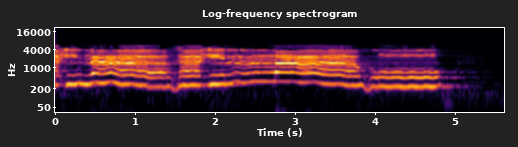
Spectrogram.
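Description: A man reciting the Quran in melodic tajweed style, holding long drawn-out notes with wavering, gliding ornaments in his voice. The recited phrase ends about four to five seconds in, leaving a pause.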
